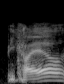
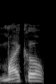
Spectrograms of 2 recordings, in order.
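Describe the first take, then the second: First: The name has a Hebrew pronunciation. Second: The name has an English pronunciation.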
